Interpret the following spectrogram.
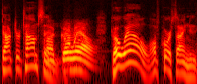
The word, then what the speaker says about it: Goel: I think that's how that's pronounced, G-O-E-L. Is that correct, Dr. Thompson? Goel.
